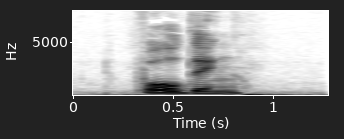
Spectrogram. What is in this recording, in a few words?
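"folding" US English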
